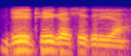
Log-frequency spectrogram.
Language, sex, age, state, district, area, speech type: Urdu, male, 30-45, Bihar, East Champaran, urban, conversation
